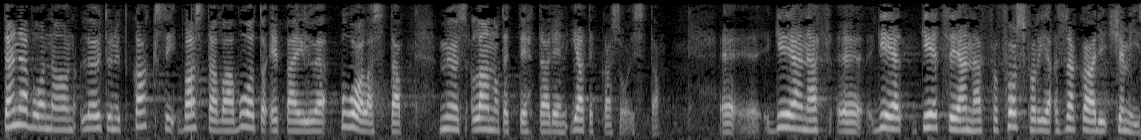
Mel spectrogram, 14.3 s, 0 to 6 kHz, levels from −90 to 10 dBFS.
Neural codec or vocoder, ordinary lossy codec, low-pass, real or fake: none; none; 5.4 kHz; real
